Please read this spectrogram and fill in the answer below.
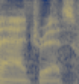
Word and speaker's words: address: So, different from your home address, where you live. Yeah, and there the stress is on the first syllable. Address.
